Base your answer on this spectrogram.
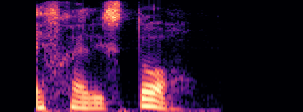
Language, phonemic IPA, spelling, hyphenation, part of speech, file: Greek, /ef.xa.ɾiˈsto/, ευχαριστώ, ευ‧χα‧ρι‧στώ, interjection / verb, EL-ευχαριστώ.ogg
- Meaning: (interjection) thank you!, thanks! (first-person singular of verb); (verb) 1. to thank 2. to please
